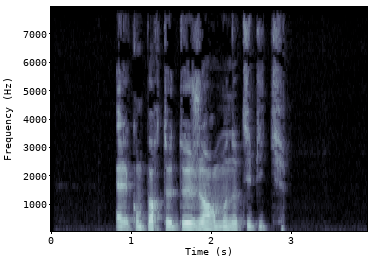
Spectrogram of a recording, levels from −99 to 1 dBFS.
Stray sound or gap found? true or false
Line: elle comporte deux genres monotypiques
false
